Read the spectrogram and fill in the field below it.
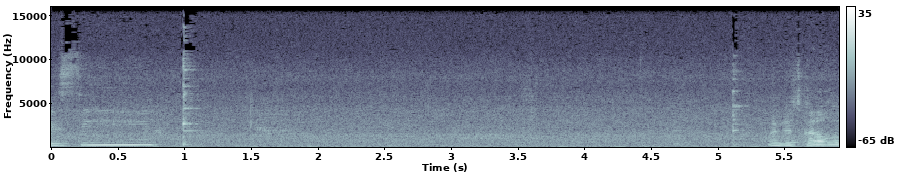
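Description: A spoon scrapes against a bowl.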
